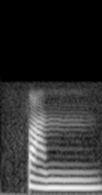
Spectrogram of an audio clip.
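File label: "fan6", Cantonese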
